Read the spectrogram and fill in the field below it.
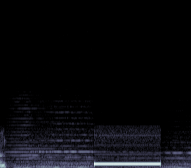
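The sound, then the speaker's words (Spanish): A telephone ringback tone on a call: one steady, mid-pitched electronic beep lasting about a second, sounding loudly over a low background hum, with a brief tone fading out at the very start. “Pero te está sonando.”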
